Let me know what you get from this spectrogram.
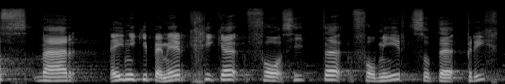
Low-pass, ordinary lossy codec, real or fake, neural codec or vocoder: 14.4 kHz; none; real; none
